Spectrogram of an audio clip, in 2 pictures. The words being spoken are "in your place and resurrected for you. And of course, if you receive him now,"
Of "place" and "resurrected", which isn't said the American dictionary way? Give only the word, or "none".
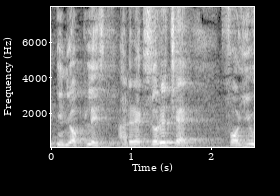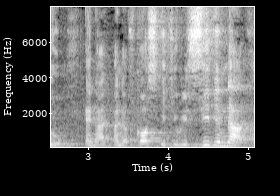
resurrected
